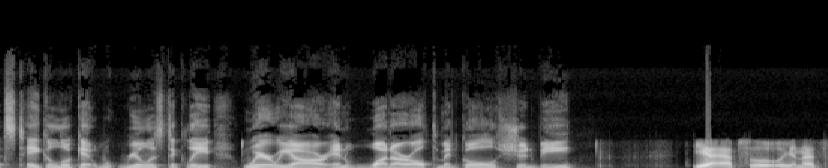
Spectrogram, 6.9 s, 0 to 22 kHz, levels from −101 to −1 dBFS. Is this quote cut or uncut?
uncut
